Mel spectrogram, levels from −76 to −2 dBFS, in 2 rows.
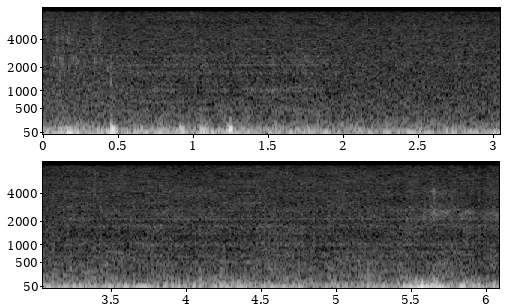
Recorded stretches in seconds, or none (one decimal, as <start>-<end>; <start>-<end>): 0.0-0.5; 2.0-3.2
